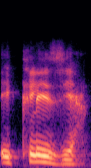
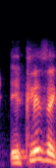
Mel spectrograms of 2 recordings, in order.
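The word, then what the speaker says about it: ἐκκλησία: c'est un mot c'est un mot grec qui est prononcé eclésia avec e double k e double k dou l e s i aclésia eclésia qui signifie mise en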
